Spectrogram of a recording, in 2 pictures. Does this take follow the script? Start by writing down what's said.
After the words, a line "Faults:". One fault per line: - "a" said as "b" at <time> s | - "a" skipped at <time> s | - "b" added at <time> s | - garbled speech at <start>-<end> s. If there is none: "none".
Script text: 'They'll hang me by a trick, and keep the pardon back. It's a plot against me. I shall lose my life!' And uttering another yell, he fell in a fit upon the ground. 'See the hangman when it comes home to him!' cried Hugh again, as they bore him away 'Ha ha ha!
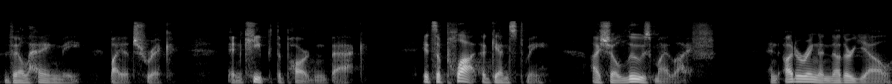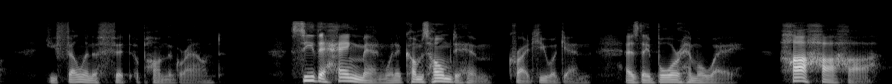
'They'll hang me by a trick, and keep the pardon back. It's a plot against me. I shall lose my life!' And uttering another yell, he fell in a fit upon the ground. 'See the hangman when it comes home to him!' cried Hugh again, as they bore him away 'Ha ha ha!
Faults:
none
